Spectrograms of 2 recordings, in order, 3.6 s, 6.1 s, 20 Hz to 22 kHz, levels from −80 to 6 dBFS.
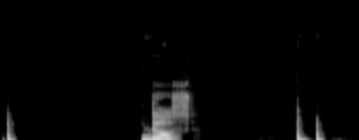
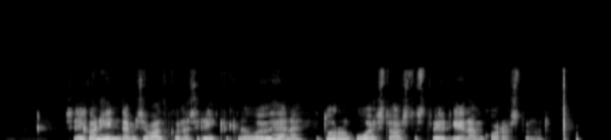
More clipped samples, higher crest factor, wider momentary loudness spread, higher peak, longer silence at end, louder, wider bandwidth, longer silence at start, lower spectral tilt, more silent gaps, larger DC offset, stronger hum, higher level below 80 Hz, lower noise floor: neither; about the same, 20 dB vs 22 dB; about the same, 18 LU vs 19 LU; about the same, -2 dBFS vs -2 dBFS; about the same, 0.35 s vs 0.3 s; first, -17 LUFS vs -23 LUFS; second, 9.4 kHz vs 11.5 kHz; second, 0.05 s vs 0.35 s; about the same, -5.5 dB/octave vs -5 dB/octave; neither; neither; neither; first, -62 dBFS vs -72 dBFS; first, -82 dBFS vs -43 dBFS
